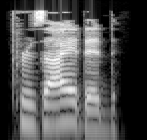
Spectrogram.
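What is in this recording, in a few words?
"presided", British English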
